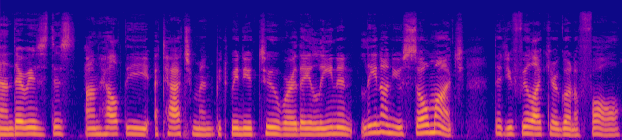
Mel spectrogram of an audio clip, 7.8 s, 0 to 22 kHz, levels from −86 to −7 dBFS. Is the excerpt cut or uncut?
uncut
